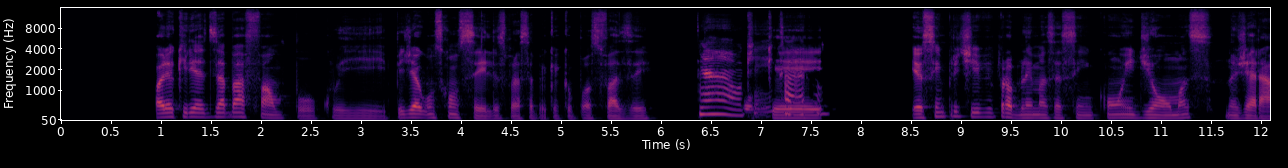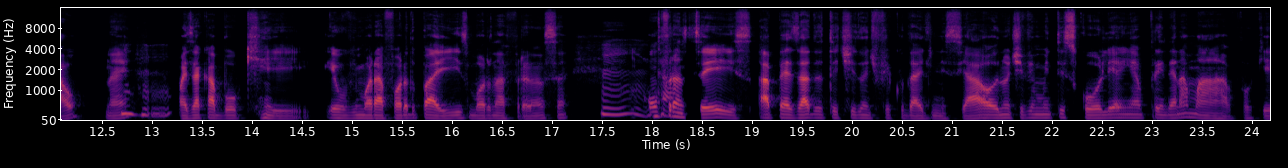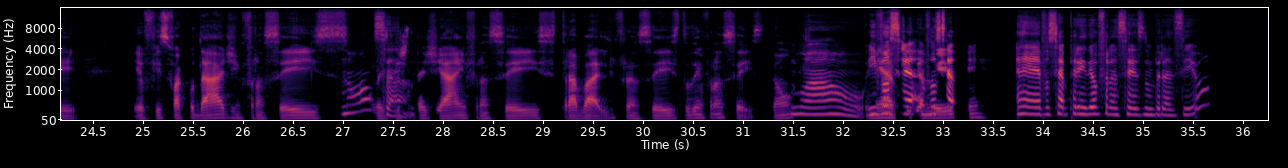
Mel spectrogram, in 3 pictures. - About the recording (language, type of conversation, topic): Portuguese, advice, Como posso manter a confiança em mim mesmo apesar dos erros no trabalho ou na escola?
- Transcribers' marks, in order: lip smack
